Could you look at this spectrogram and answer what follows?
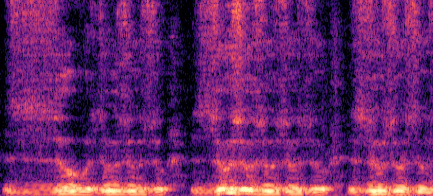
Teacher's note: But for our purposes, I want you to imagine that the oo sound is this big, round, dark sound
